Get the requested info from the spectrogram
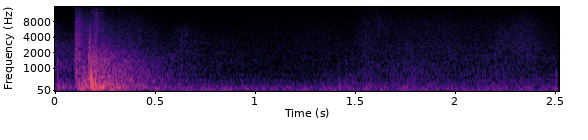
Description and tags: object falls (4)
Heavy bundle (linen) dropped near microphone on concrete floor. With imagination, it could sound like a body falling to the ground.
Recorded with AKG condenser microphone M-Audio Delta AP
crash, linen, thud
